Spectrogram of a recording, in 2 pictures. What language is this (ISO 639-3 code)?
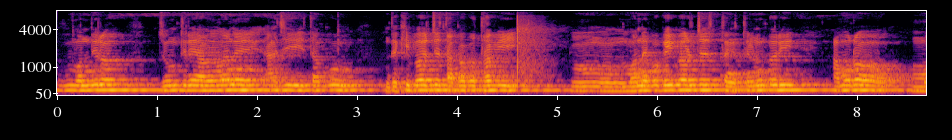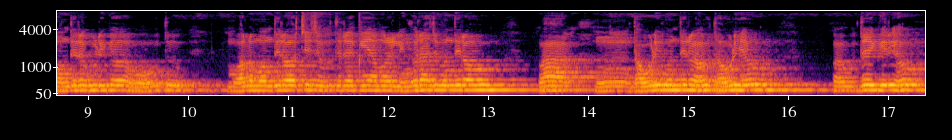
ori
